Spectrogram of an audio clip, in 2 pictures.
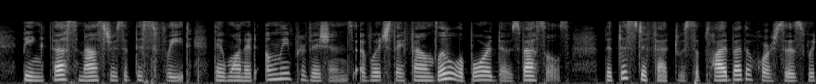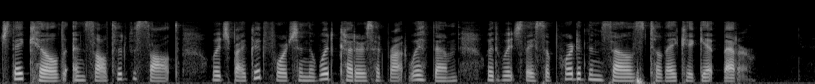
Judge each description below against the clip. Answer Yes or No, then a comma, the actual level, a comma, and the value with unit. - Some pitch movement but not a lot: Yes, average, 3.2 semitones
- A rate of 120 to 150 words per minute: No, average, 200 wpm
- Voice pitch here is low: No, medium, 185 Hz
